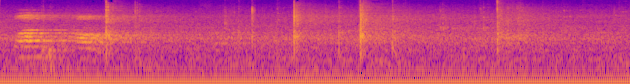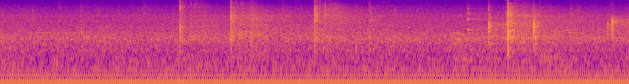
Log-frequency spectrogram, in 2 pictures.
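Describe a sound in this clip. Rackets smack a shuttlecock back and forth in sharp hits.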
